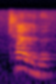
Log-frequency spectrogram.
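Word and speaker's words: كلب: The kaf, lam and ba sound, they merge together, so kalb, kalb, kalb. Just make sure you get a slight ba sound at the end of it, and it should be okay.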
